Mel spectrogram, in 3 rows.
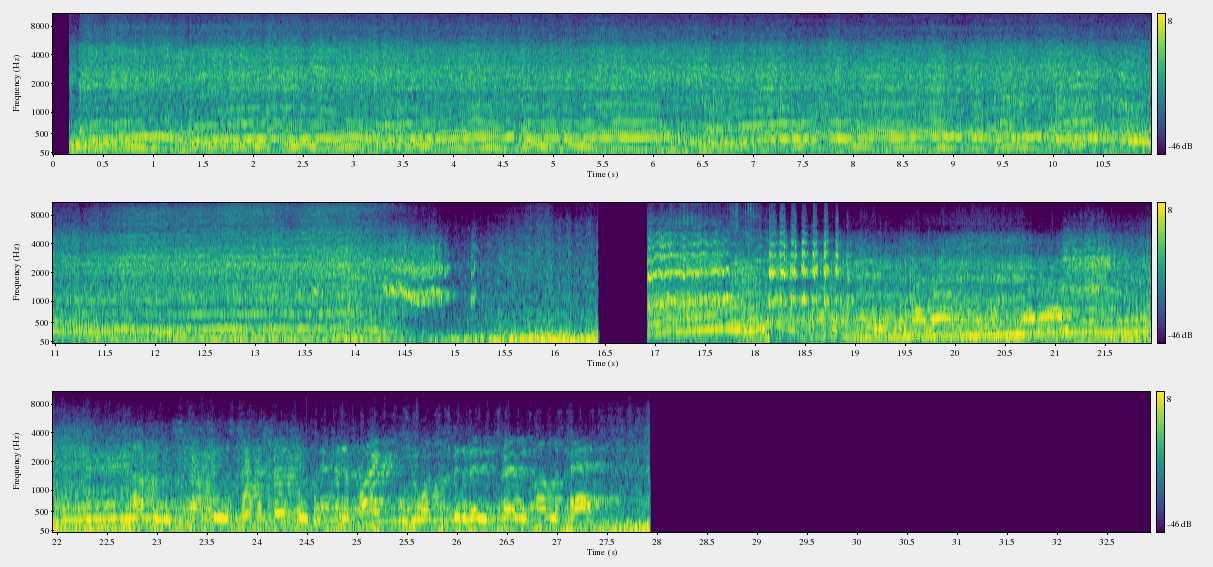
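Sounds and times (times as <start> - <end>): car engine revving: 0.2 - 14.5, 15.4 - 27.9
car accelerating: 0.2 - 27.9
tyre squeal: 13.3 - 15.3.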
